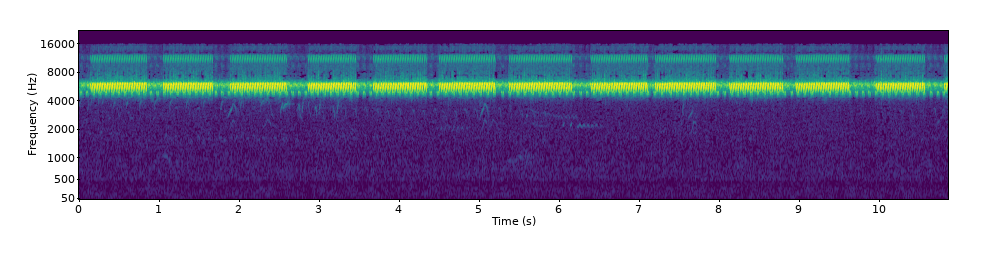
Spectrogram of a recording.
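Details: Sunset chorus of crickets by the Barcoo River, Welford National Park, Outback Queensland, on a still summer afternoon; a piercing continuous trill cut into bursts of about one second, with soft distant bird notes in the background.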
